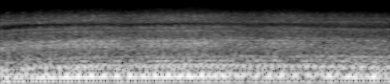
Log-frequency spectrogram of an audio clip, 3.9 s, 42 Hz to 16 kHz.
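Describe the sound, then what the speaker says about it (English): A tractor engine in Farming Simulator 17 idles with a steady low rumble, even and unbroken, moderately quiet and close, with no voices over it. "Just park this tractor right here."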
